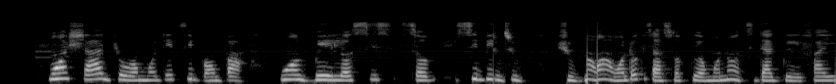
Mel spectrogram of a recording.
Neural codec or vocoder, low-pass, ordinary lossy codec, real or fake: none; 7.2 kHz; none; real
